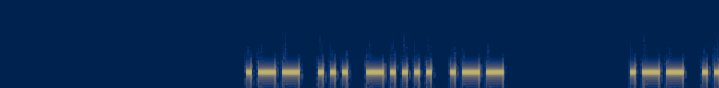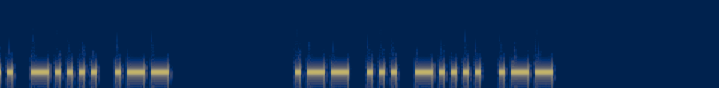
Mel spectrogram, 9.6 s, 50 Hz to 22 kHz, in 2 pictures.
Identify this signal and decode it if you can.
Morse code, heard as a keyed tone, about 30 wpm, 700 Hz. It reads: WS6W WS6W WS6W
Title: USA Call Signs - 4 Characters - Repeated 3x - 30wpm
